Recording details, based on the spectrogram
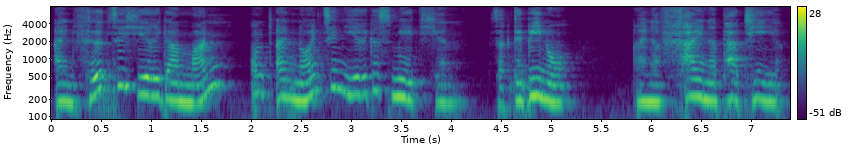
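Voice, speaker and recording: A woman's voice: mid-range voice, takes it slowly, natural voice. An actress playing an insistent, reproachful nineteen-year-old woman in a radio drama. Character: reproachful nineteen-year-old woman, practical, pressing her older lover.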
